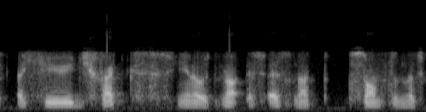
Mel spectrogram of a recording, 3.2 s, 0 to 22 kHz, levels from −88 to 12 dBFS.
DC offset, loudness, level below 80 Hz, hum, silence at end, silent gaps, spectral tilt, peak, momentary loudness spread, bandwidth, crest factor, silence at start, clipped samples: under 0.1%; -26 LUFS; -78 dBFS; none; 0 s; none; -8 dB/octave; -6 dBFS; 9 LU; 4.6 kHz; 22 dB; 0.15 s; under 0.1%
